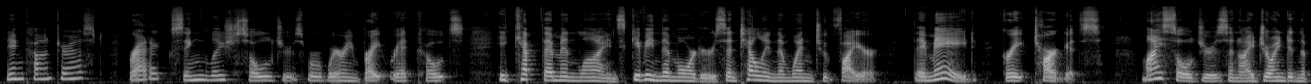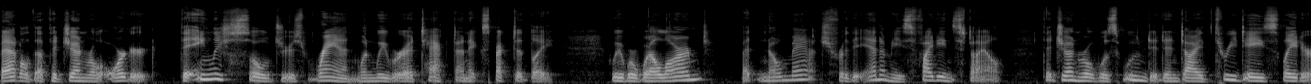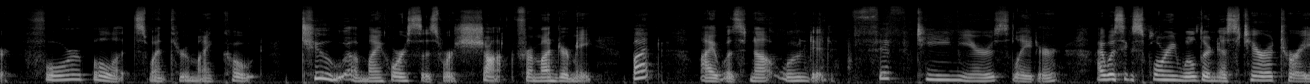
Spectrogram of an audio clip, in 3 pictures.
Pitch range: 155-205 Hz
